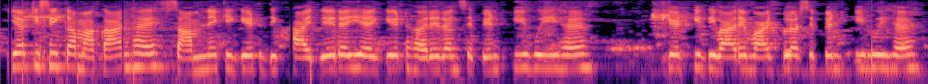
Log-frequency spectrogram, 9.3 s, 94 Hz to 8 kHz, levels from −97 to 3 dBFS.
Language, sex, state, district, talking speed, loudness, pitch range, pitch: Hindi, female, Uttar Pradesh, Gorakhpur, 200 wpm, -16 LUFS, 205-245 Hz, 220 Hz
